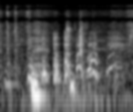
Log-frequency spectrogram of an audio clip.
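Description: Indistinct, low voices talking, with a few faint clicks near the start.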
